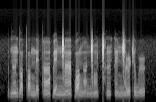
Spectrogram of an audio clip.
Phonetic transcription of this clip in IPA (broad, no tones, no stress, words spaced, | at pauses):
də̃dɒt̪ɒŋ͡mɛ tɑ̃ɓɛ ŋ͡ǁã ɓɒŋɑ̃ŋ͡ǁɔ̃ ǁə̃tɛ̃ ŋ͡ǁə˞ʈəwə˞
